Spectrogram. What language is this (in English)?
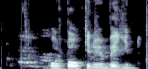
Icelandic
